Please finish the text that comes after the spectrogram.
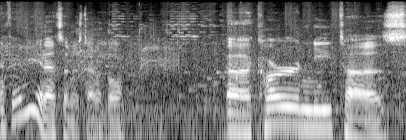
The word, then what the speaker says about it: Carnitas: Carnitas is how it's pronounced.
